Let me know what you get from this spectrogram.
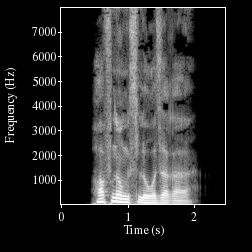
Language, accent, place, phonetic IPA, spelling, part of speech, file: German, Germany, Berlin, [ˈhɔfnʊŋsloːzəʁə], hoffnungslosere, adjective, De-hoffnungslosere.ogg
- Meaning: inflection of hoffnungslos: 1. strong/mixed nominative/accusative feminine singular comparative degree 2. strong nominative/accusative plural comparative degree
